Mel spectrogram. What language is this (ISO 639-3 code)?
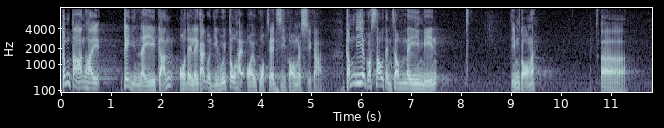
yue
